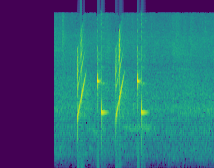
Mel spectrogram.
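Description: Edited sound effect: a quick rising whistle-like sweep followed by a sharp pop with a short ringing tone, played twice in quick succession over faint street background.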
